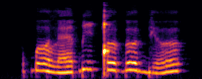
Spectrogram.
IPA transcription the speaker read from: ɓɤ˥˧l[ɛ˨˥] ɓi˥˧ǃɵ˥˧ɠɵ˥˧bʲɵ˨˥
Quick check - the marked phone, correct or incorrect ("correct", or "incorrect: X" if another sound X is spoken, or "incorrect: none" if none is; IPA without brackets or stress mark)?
correct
